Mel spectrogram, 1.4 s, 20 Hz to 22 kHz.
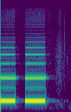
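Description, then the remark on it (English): A telephone ringing on an outgoing call, placed to call back after the phone reception dropped: two steady electronic ring tones, a short one then a longer one, separated by a brief pause, clear with no talking. “Obviously something's happened to reception. I'll call you back, 1 second.”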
